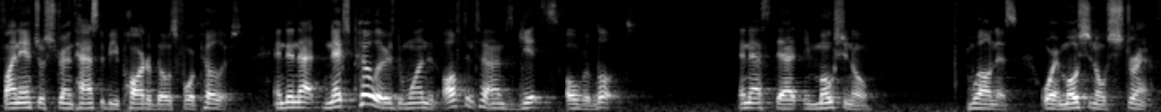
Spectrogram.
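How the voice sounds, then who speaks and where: In a plain, everyday voice, a man speaks at a moderate pace with fairly even intonation. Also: medium pitch for a man. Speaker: former NFL player and league wellness executive giving a talk. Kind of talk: conference presentation.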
